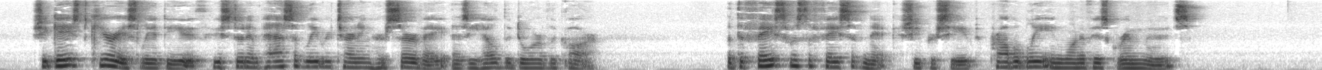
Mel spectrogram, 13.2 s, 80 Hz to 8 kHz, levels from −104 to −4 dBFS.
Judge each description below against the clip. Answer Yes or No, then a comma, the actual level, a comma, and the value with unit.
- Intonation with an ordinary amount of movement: Yes, average, 4.3 semitones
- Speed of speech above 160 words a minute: Yes, average, 170 wpm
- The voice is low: No, medium, 160 Hz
